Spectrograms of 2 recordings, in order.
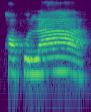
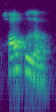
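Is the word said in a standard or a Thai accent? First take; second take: Thai; standard. First: It is said with a Thai accent. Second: It is said with a standard accent. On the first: "Thai people will say popular" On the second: "instead of popular"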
